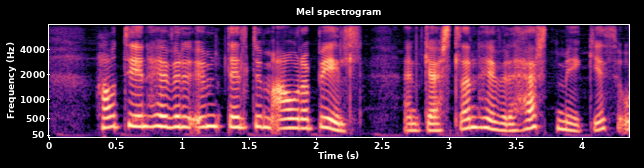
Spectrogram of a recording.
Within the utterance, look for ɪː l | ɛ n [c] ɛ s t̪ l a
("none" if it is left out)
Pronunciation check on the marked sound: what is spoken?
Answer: c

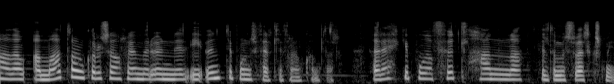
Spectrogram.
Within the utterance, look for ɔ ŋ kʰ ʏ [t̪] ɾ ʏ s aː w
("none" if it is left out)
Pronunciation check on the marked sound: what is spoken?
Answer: none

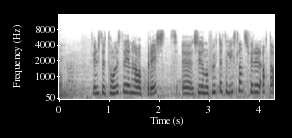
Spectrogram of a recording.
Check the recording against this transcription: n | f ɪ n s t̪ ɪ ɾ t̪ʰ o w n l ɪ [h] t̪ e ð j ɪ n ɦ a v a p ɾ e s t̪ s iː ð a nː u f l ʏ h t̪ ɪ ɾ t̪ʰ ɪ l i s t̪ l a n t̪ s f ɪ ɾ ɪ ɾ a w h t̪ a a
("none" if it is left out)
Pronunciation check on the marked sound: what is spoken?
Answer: s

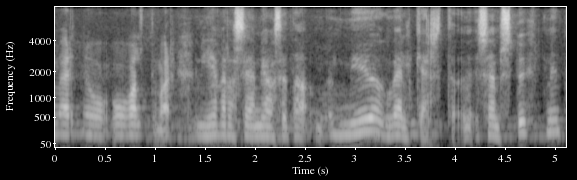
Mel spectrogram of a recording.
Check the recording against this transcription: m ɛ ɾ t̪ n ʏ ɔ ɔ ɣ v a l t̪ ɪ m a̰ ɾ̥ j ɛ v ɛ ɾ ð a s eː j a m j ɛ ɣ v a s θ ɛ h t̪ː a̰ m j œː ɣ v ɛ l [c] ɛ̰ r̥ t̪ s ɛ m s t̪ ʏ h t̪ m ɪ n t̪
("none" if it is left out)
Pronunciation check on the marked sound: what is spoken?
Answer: c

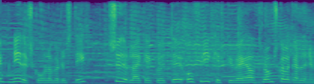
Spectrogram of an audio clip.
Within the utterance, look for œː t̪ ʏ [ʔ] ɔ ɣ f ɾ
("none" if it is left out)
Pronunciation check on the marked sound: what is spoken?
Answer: ʔ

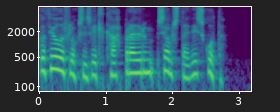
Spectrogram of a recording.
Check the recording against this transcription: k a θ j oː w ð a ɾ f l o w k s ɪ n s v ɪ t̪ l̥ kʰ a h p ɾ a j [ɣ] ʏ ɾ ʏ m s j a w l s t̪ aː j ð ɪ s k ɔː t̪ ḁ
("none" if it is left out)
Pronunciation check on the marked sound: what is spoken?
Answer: ð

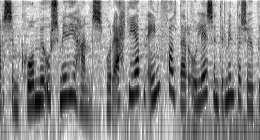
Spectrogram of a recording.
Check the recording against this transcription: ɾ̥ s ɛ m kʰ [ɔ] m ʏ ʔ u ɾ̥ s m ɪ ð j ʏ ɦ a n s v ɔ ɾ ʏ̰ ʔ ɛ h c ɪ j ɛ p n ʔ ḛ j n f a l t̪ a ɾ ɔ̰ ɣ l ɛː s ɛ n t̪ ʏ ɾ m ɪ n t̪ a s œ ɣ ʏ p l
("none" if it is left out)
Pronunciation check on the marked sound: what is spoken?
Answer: ɔː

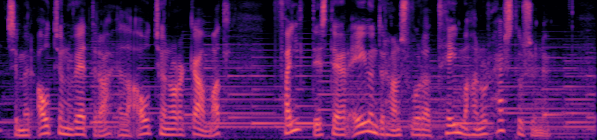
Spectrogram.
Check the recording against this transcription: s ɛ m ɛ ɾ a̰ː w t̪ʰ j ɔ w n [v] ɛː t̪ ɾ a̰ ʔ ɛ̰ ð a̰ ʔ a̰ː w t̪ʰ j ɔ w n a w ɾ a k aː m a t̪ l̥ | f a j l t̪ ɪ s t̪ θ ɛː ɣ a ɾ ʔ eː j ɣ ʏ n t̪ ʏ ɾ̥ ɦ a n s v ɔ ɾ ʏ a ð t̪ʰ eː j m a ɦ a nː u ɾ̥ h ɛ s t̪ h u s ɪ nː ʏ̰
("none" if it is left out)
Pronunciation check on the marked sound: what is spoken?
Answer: v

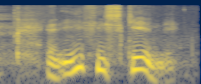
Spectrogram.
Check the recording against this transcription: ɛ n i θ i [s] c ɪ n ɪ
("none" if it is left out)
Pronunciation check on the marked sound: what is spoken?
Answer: s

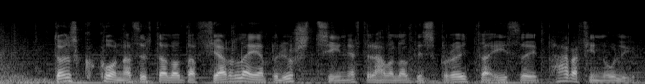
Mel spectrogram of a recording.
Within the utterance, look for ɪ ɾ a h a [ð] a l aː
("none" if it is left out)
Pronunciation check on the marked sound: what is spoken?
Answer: v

